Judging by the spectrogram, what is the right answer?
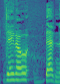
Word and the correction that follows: Dana Bedden: Is that how you say it? – Dana Bedden.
